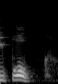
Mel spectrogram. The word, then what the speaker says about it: epoch: इपोक जो भी बोलना है आप बोल लीजिए, स्पेलिंग EPOCH होती है। जो आपको अच्छा लगे वो बोल सकते हो। सी को साइलेंट करना है तो सी को साइलेंट करके ईपो बोल लीजिए, एच को साइलेंट करना है तो ईपोक बोल लीजिए, दोनों को करोगे तो वही ईपो हो जाएगा।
